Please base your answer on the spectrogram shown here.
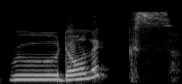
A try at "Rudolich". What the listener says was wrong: You had that almost right. It's Rudolich, pronounced like it had a CH on the end of it.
